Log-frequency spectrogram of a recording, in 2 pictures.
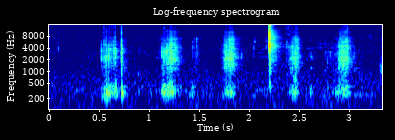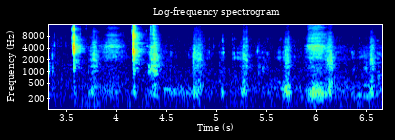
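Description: Close-up chewing of a bitten-off piece of fresh raw cucumber: a run of irregular, crisp crunches, the sharpest a couple of seconds in and again around the middle.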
